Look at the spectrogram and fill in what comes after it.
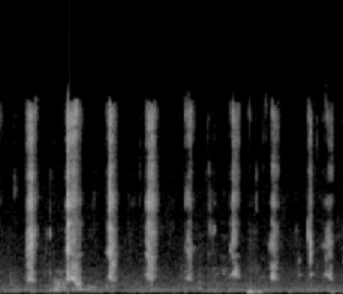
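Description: Close-up crunching of a person chewing a crisp, dry snack, about two crunches a second.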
